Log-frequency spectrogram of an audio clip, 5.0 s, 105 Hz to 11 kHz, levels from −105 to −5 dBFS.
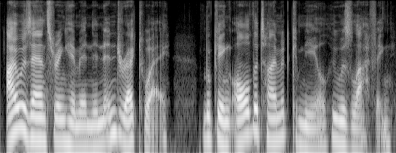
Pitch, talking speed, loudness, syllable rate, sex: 145 Hz, 205 wpm, -19 LUFS, 5.8 syllables/s, male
